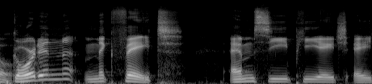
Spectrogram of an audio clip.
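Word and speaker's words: McPhate: Gordon McFate.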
